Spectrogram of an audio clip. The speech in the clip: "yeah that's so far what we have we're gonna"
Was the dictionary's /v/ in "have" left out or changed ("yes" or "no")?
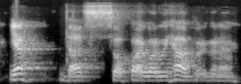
no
